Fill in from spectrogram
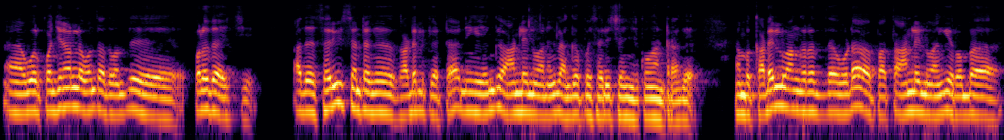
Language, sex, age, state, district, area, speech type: Tamil, male, 30-45, Tamil Nadu, Krishnagiri, rural, spontaneous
